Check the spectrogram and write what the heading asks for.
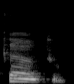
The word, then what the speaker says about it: canto: Quando eu falo a palavra canto, eu escrevo com O, mas eu pronuncio com U.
